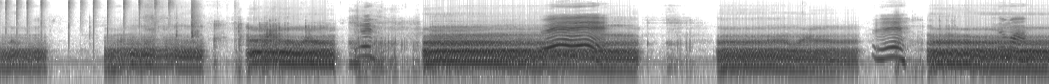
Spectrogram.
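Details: Dachshund growling while guarding a dog chew: long, rough, low rumbling growls in sustained bursts of one to three seconds, broken by short pauses, with a person talking in Korean and brief high whines between.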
